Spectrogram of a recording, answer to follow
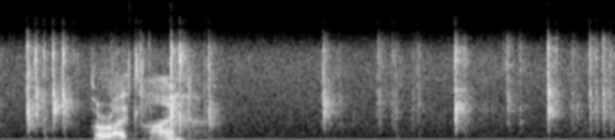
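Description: Typing on a computer keyboard: irregular keystroke clicks, a quick run of them in the first two seconds, then sparser single taps. A short bit of voice is heard about a second in.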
